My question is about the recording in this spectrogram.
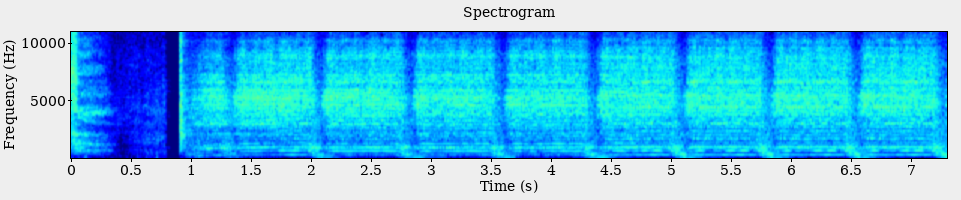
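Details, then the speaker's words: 1970 Triumph TR6 compression test. The starter cranks in an even rhythm of about three strong heaves a second. All cylinders read 170–180 psi, explaining why the starter can't turn the engine with the spark plugs in. "So that explains why we can't crank it when we have the spark plugs on. All right, so this is what the compression looks like, and that explains why the starter motor can't turn the engine."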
